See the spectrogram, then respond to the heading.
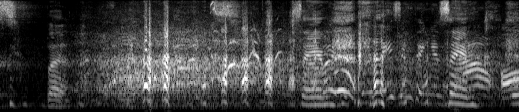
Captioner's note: laughter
